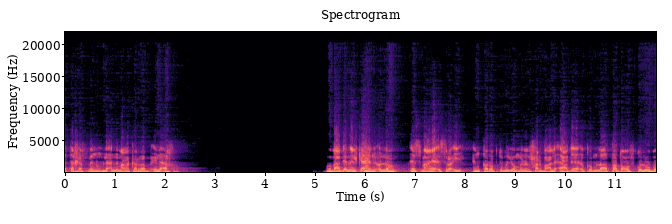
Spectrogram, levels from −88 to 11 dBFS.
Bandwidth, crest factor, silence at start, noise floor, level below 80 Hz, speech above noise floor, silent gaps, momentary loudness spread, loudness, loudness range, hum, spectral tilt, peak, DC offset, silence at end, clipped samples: 6.6 kHz; 14 dB; 0 s; -60 dBFS; -50 dBFS; 47 dB; 3.10-4.96 s; 5 LU; -14 LUFS; 7 LU; none; -8.5 dB/octave; 0 dBFS; under 0.1%; 0 s; under 0.1%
